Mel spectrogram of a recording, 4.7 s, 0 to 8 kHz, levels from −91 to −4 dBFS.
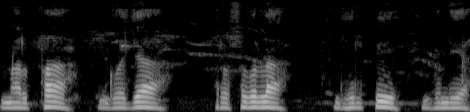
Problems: none marked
